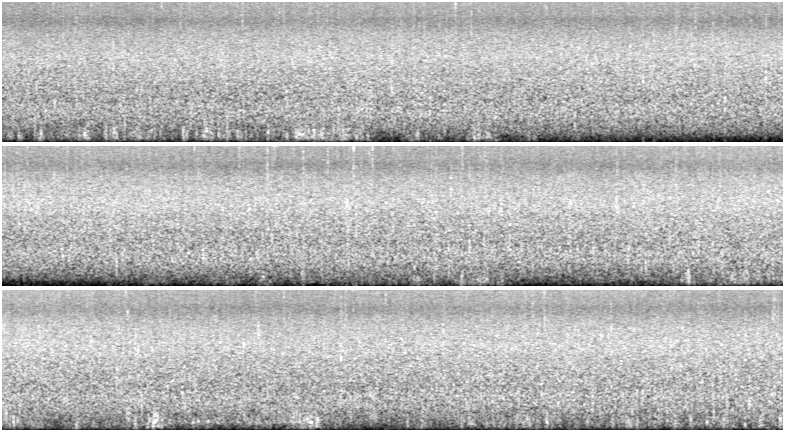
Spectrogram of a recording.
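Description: Heavy rain pouring down steadily: a dense, even hiss of falling rain on foliage and grass.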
